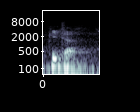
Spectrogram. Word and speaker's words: PETA: Is that how you say it? Peta or Pita? – Pita.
